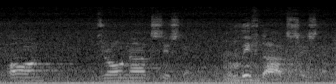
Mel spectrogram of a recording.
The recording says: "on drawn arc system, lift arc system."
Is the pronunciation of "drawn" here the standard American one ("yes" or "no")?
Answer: yes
